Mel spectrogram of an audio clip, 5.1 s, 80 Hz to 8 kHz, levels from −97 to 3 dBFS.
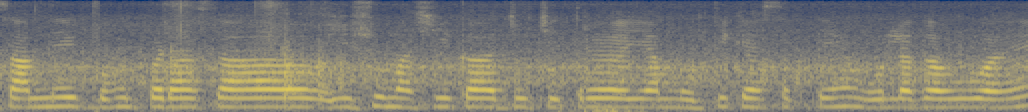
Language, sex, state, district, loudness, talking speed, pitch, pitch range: Hindi, female, Chhattisgarh, Raipur, -17 LUFS, 235 wpm, 225 Hz, 220-230 Hz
